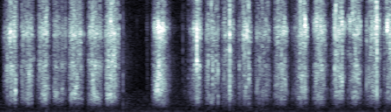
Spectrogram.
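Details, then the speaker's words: Mountain bike headset lower bearing turned by hand: dry crunchy grinding in quick repeated strokes because sand got inside and ruined it; it needs replacing. "şimdi bu alttaki Rulman ımız bozulmuş arkadaşlar içenler çektirdik ses geliyor içerisine kum girmiş"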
